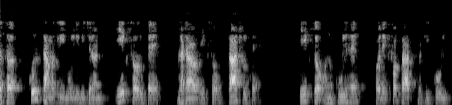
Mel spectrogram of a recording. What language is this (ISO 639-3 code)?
hin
